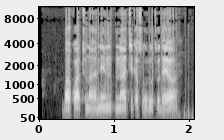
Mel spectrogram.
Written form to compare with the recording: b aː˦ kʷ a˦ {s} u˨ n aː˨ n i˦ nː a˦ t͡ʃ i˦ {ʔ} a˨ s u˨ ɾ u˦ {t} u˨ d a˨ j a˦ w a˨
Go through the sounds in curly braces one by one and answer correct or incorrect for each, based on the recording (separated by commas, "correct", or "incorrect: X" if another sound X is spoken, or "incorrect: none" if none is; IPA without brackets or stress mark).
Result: incorrect: t, incorrect: k, correct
